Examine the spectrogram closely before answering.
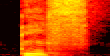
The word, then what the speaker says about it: this: Now practice the softer version of the where you let your tongue touch your teeth lightly but use your voice. Repeat after me. This, that, those, these.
